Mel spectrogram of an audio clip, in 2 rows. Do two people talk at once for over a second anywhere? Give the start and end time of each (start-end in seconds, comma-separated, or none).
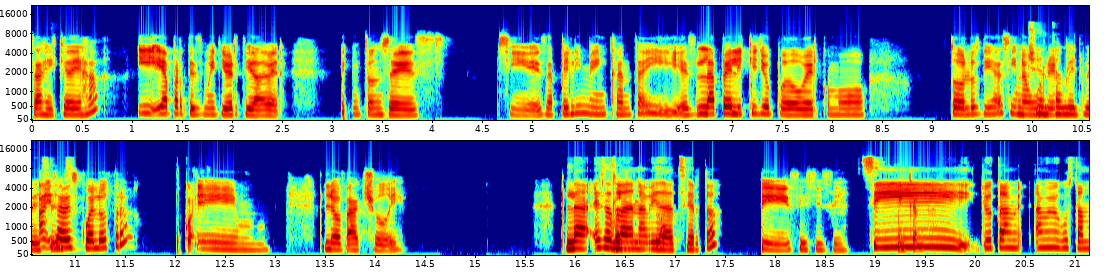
9.8-11.0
